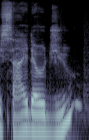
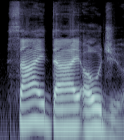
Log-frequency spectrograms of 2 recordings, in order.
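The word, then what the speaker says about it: Saidaioujou: we got dodon patchy saido jew you said that right for sure uh it's it's sai dai oju i i left out one uh one of the syllables there just about to call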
